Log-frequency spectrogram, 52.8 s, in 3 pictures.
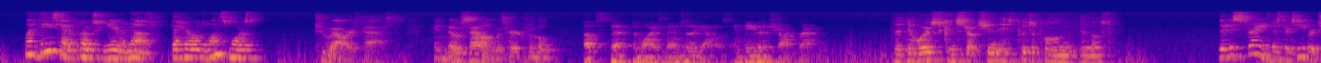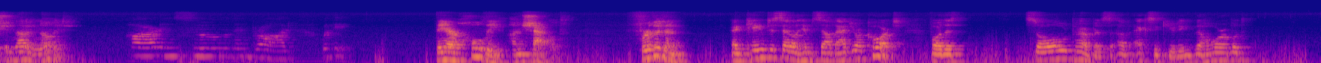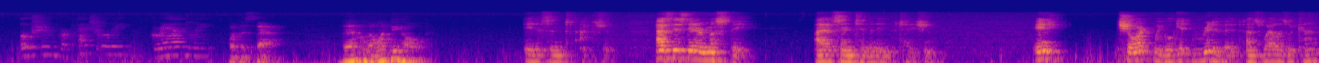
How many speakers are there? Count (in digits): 8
